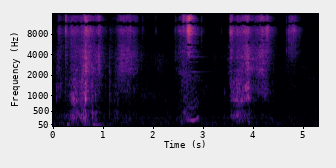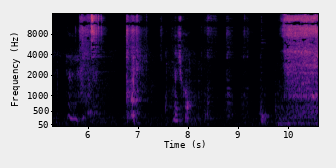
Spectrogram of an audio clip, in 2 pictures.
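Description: Rice grains rattle and scrape in a metal pot.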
